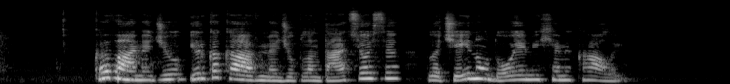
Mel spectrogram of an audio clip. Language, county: Lithuanian, Kaunas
